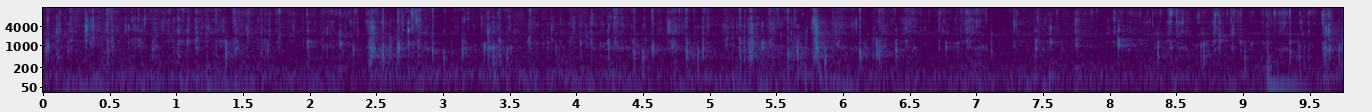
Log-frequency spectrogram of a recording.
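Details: Hazel, a pet dog, eats homemade treats indoors. A steady stream of crunchy, clicking bites and smacking chews fills the room, with no other sounds.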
